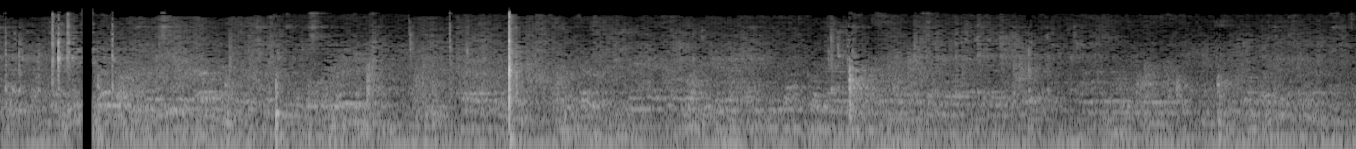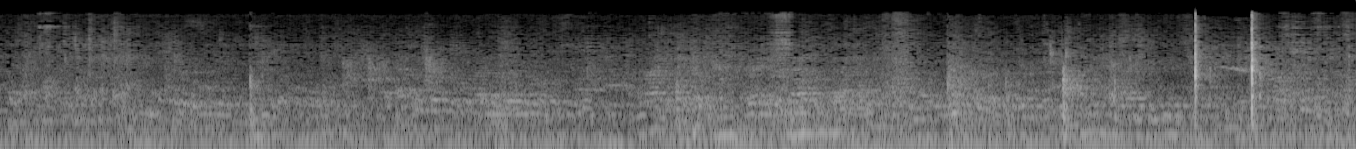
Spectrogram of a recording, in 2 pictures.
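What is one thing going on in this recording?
Game pieces click and slide on a wooden board.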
